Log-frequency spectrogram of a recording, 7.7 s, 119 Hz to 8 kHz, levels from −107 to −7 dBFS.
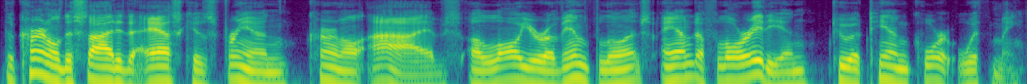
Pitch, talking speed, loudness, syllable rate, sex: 130 Hz, 165 wpm, -17 LUFS, 4.5 syllables/s, male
